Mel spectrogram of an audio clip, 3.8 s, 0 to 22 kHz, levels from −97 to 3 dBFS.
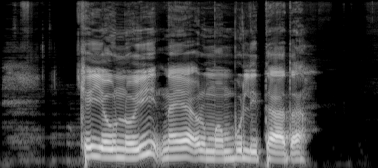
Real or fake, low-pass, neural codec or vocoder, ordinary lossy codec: real; none; none; none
